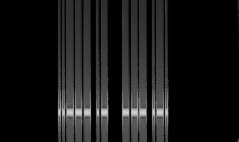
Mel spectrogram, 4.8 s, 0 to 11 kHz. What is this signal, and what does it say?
Morse code, heard as a keyed tone, about 28 wpm, 700 Hz. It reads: 2A OR
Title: Field Day Exchanges Encore - 28wpm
